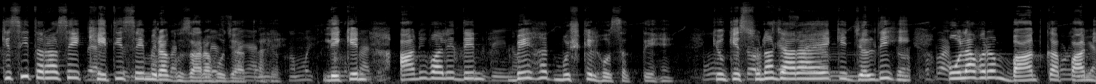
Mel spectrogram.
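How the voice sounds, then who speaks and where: Big swings in loudness and very wide pitch swings. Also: woman. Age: 60s. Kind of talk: testimony.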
